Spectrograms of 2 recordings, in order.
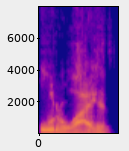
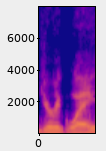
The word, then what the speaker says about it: Uruguay: mother is from Uruguay about Uruguay I'm told to pronounce it but Uruguay is how many Americans would read it um and I met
